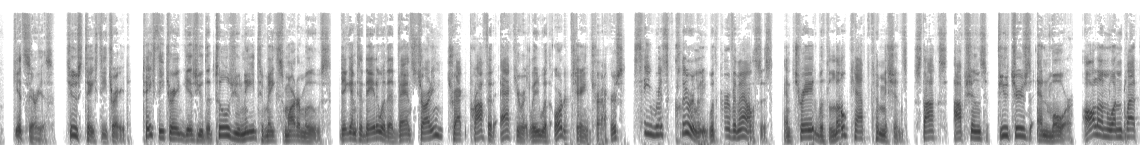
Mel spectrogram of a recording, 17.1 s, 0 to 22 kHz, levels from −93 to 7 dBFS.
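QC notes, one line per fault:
8.47–12.75 s, repeated packet loss (robotic sound): after "track profit accurately with", 32 gaps patched by extending prior audio, about 640 ms lost, longest 79 ms, so choppy with pieces missing.
13.11 s, short stall from a late packet: jitter buffer ran dry for 18 ms, last sound held until the packet arrived, giving a brief drawn-out buzz, nothing lost.
13.25 s, short concealed packet loss: about 20 ms never arrived, the gap filled by continuing the preceding sound, heard as a quick smear or wobble.
14.27–15.70 s, jitter buffer speed-up: overfull buffer trimmed by cutting short pitch-period pieces, roughly 70 ms in all, so speech runs about 5% faster at unchanged pitch, slightly hurried.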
